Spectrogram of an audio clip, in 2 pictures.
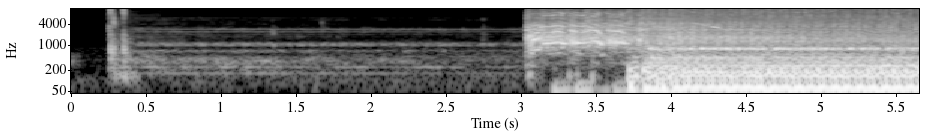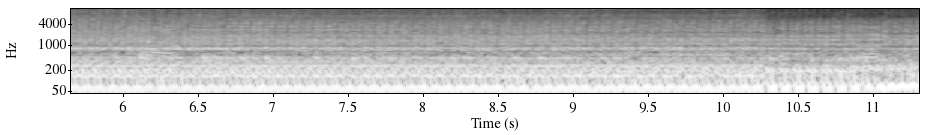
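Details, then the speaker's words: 2023 Yamaha Rmax side-by-side after engine rebuild, next day with sheave reinstalled: silence, brief click, engine catches immediately and settles into a strong, even idle with no knocks or misses; fires right up, healthy. "But it fires right up and we're good to go."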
